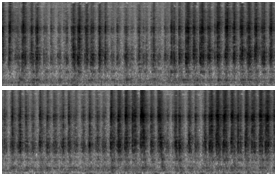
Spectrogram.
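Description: A wooden stylus scratches rapid, repeated strokes across the black coating of a scratch-art page in a small spiral pad, working beside a drawn raccoon, with the thin paper resting on a flat backing. Each stroke makes a short, dry, bright rasp with almost no low end, and the strokes come in a steady, uneven rhythm of dozens of quick scrapes.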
